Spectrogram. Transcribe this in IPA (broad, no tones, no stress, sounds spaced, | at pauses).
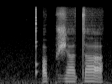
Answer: qʼ œ p ʒ a t a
